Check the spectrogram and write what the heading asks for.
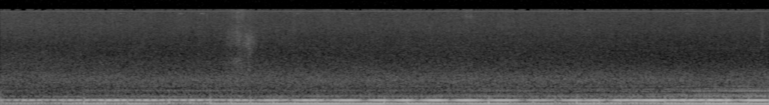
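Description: Large gong played softly with two felt mallets: a deep humming drone that pulses in slow, even swells and gradually grows louder.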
